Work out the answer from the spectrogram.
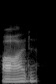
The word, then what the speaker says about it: AWED: Hi, I want to welcome you to the Odd Life Podcast. That's spelled AWED, which stands for Awake, Well, and Empowered.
